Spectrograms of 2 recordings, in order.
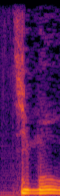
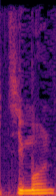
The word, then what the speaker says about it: Timonn: donc timo nouveau mons timo sont prononcés les deux ailes mais vous pouvez penser comme vous voulez timo ou timone c'est pareil timo signifie un titre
